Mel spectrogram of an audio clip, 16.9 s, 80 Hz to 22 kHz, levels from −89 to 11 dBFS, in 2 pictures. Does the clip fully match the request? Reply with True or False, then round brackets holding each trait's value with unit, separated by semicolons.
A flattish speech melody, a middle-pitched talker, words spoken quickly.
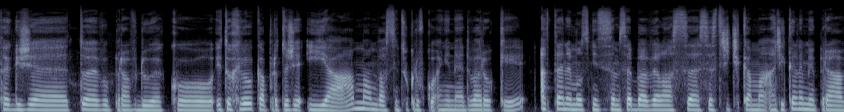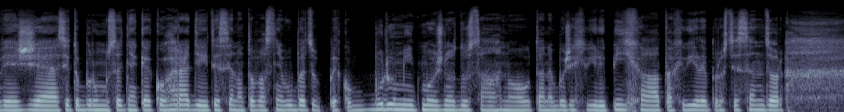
True (1.4 semitones; 165 Hz; 205 wpm)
